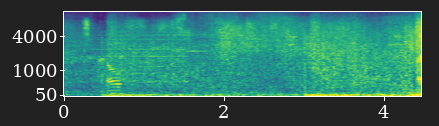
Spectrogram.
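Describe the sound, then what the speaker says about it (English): Rocket launcher fire and blasts in the PS2 shooter Red Faction, a dense, sustained rumble of booming explosions with a louder surge near the end, heard alongside game action. "The Wasp, which is the big rocket launcher."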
